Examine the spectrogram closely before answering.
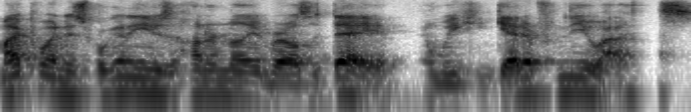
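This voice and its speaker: Over a quiet background, a man talks at a very fast pace. His voice is somewhat breathy. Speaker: oil and gas industry commentator. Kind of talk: casual interview chat.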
